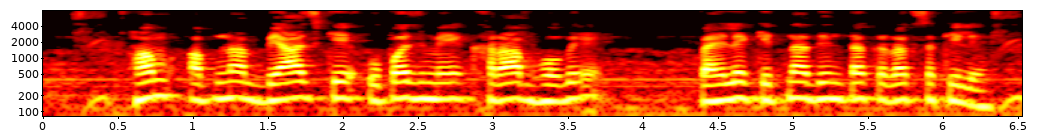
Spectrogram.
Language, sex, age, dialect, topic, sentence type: Magahi, male, 18-24, Western, agriculture, question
